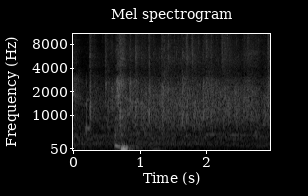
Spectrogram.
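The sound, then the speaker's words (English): An audience in Boston applauds, dense steady clapping that swells briefly near the start with a low thump, then continues evenly at a moderate level without any voices over it. “So I was, wow, I didn't expect to get applause for that, but I am in Boston.”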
